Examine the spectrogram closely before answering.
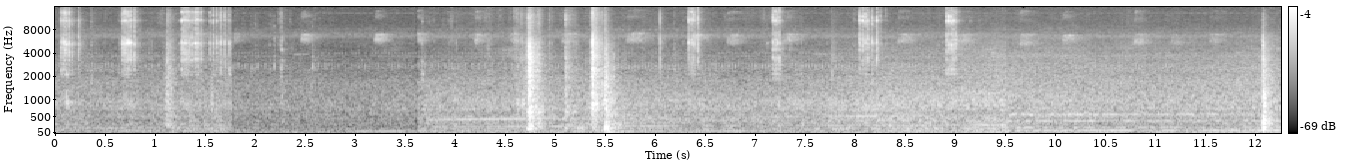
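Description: Small hand ratchet with a Torx bit clicking in short runs as T25 bolts are backed out of a transmission cover, with two louder knocks of metal on metal around five seconds in.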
